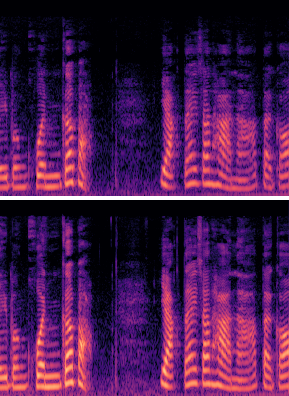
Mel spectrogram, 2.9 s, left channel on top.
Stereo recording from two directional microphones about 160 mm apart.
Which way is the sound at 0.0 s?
45° right (ahead or behind).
